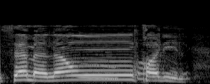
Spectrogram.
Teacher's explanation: بخفي نون التنوين عند القاف بس مع كون ان بفخم الايه الغنه نفسها · Term: اخفاء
